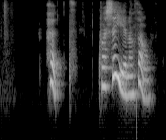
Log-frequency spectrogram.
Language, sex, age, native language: Icelandic, female, 6, Icelandic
